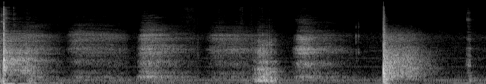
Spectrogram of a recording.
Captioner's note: breathing heavily; pieces banging on surface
